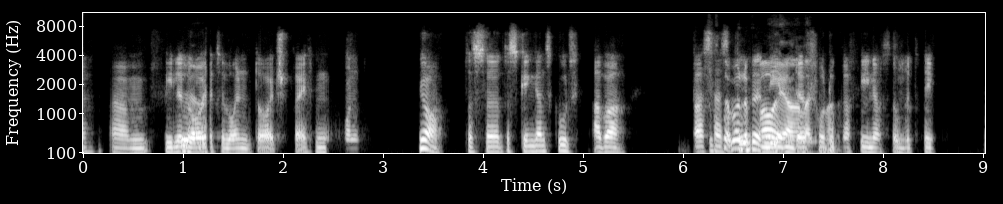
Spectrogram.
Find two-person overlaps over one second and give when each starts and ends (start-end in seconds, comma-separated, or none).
6.2-7.6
